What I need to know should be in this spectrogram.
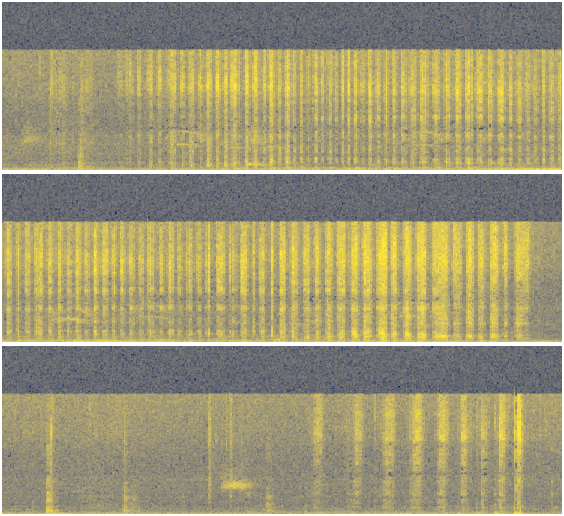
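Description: A stiff paintbrush dabs rapidly on cloth.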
